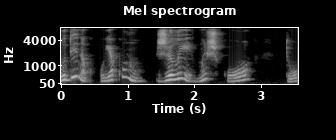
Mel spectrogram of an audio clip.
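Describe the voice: The voice is plain reading aloud over a quiet background.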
